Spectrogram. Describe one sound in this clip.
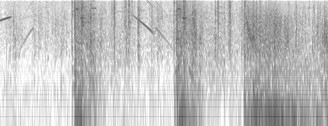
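A rifle fires loud, booming shots that echo.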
